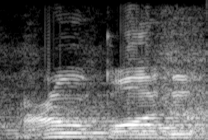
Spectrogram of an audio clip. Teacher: عین کو حلق سے نکالیں، قاف کو موٹا کریں، دال کے اوپر قلقلہ کریں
